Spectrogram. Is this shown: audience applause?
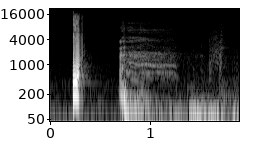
no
